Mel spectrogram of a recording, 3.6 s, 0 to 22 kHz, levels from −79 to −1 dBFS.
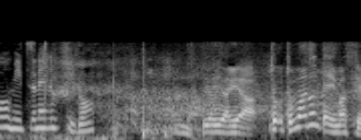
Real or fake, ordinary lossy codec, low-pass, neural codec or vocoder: fake; none; 7.2 kHz; codec, 16 kHz in and 24 kHz out, 1.1 kbps, FireRedTTS-2 codec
